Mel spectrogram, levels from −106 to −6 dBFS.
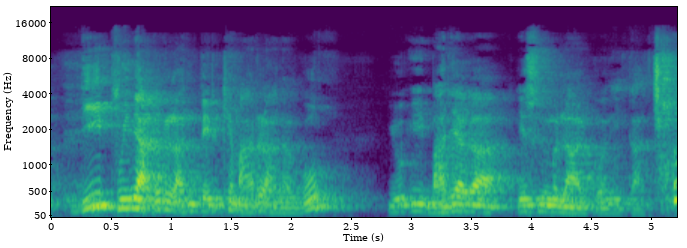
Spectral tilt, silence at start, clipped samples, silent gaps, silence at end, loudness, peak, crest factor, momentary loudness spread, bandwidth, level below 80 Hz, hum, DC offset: -4.5 dB/octave; 0 s; under 0.1%; none; 0 s; -27 LUFS; -4 dBFS; 22 dB; 14 LU; 14 kHz; -66 dBFS; none; under 0.1%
